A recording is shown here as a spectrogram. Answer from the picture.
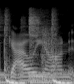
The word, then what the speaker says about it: Ghaleon: I believe earlier in the set I said the DJ's name was Ghaleon. It's actually Ghaleon. It's spelled G-H-A-L-E-O-N for those of you who want to Google it and find out more information about him.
